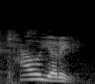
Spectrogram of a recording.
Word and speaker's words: Cagliari: And we were about to fly to Cagliari. All right. It's spelled almost like Calgary in Canada, but they pronounce it totally different.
